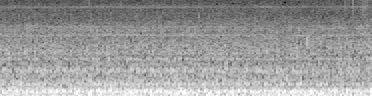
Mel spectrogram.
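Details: Biasi Riva HE boiler with a flashing red airflow-fault light, case off: low rough drone with an uneven throb of about two beats a second as the fan strains through water in the recuperator, putting the flame out.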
